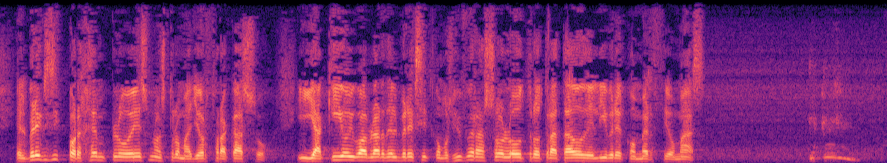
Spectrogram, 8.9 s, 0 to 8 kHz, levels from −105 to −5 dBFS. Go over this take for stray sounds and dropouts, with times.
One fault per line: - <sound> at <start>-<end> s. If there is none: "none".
- throat clearing at 8.1-8.6 s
